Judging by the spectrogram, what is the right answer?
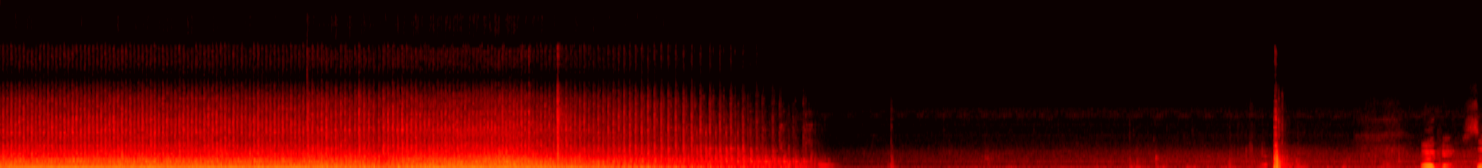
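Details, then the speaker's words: Scotts mower single-cylinder engine after a hydrolock, carburetor check and a new inline fuel shutoff valve: steady, even drone with slight speed wobble, then fades and dies when fuel is shut off; normal running then fuel-starved stall. "because I shut the fuel off. That is what it is supposed to do."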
